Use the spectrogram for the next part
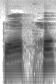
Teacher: प फ का उच्चारण स्थान जो होता है वह ओष्ठ से होता है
